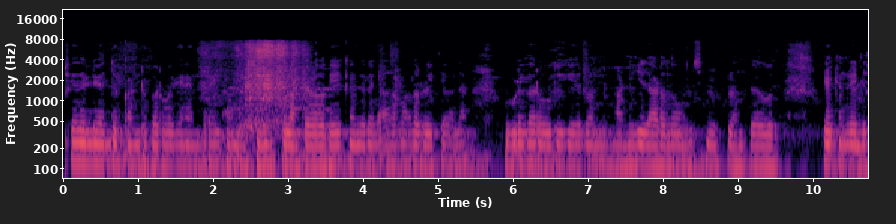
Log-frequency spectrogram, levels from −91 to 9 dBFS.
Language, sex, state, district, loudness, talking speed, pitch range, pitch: Kannada, male, Karnataka, Mysore, -39 LUFS, 90 wpm, 110-115 Hz, 110 Hz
